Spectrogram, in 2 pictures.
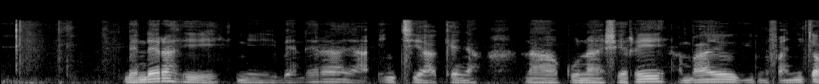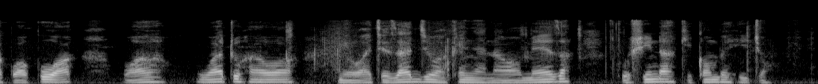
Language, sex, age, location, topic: Swahili, male, 36-49, Nakuru, education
